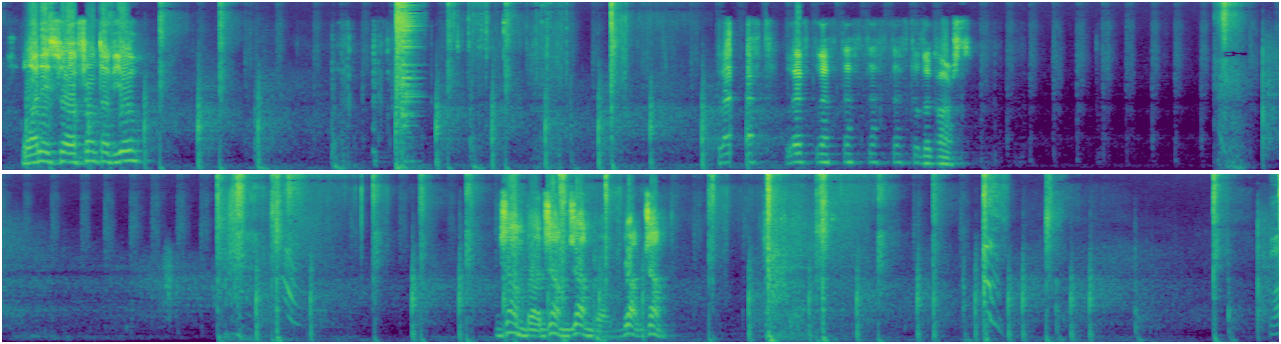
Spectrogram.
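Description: Footsteps run quickly over dry dirt.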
